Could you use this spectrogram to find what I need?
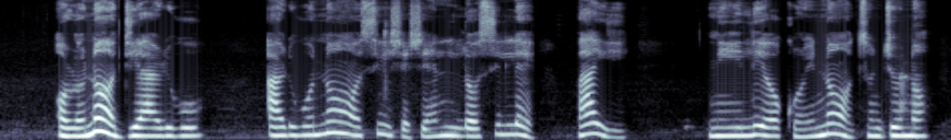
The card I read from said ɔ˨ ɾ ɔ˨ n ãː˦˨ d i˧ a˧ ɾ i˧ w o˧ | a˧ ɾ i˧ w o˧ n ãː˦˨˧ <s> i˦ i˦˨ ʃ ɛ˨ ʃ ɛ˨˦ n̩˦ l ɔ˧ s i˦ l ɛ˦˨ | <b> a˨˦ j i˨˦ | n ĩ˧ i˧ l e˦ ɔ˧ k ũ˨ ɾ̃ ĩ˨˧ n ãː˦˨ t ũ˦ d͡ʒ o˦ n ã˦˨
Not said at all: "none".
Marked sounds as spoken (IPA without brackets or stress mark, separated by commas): s, b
